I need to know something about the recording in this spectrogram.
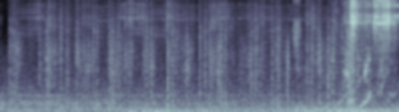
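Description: A large creature's wings whoosh as it swoops past.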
